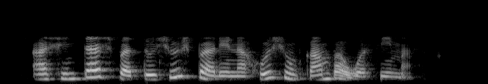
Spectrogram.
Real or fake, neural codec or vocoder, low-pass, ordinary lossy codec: real; none; 3.6 kHz; Opus, 64 kbps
